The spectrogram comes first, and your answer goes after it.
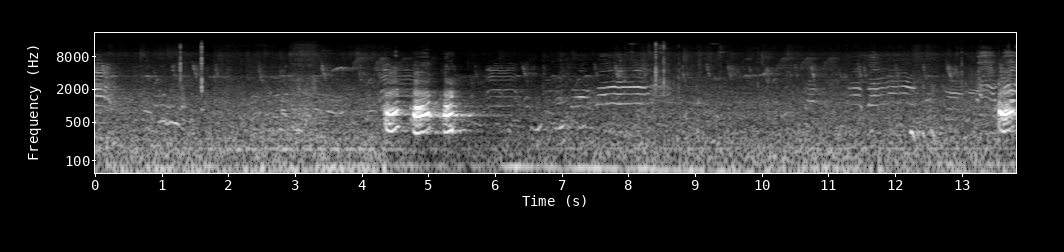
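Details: California sea lion pup about two weeks old, born 20 June, nursing at Tennoji Zoo in Osaka on 5 July 2014; three short, loud, harmonic bleating calls in quick succession, then one more at the end, over steady visitor chatter.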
